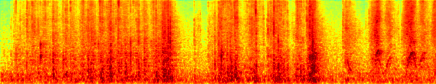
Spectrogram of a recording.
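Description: An open hand with long painted nails rubs and scratches a large hanging shower curtain of soft, flexible, shiny pinkish-gold satin-like synthetic fabric with bands of gold sequins. The result is quiet, bright, scratchy rustling in quick uneven bursts, with a crisp hiss and faint sequin clicks over a soft fabric swish.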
